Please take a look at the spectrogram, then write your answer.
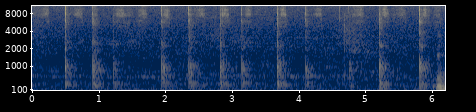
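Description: Pen or chalk scratching out an equation by hand during a maths lesson, a series of short, faint strokes at an irregular rhythm, quiet and close with no talk over it.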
